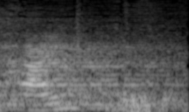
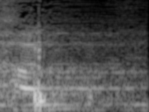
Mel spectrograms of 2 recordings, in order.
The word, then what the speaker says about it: hang: The instrument I play is called the hang. It's actually pronounced hung and made of steel.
